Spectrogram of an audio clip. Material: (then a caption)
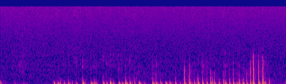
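Cork. Fingertips tap and scratch the surface of a round, flat, solid cork board held in both hands close to the microphone. After about a second of near silence, a rapid run of about thirty dull, low thumps follows, almost entirely deep and muffled. Each one dies away almost instantly, with no ring, and the taps grow slightly stronger toward the end.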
